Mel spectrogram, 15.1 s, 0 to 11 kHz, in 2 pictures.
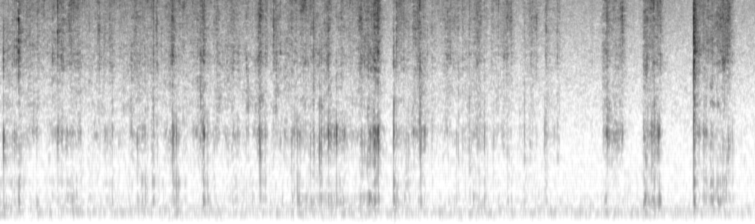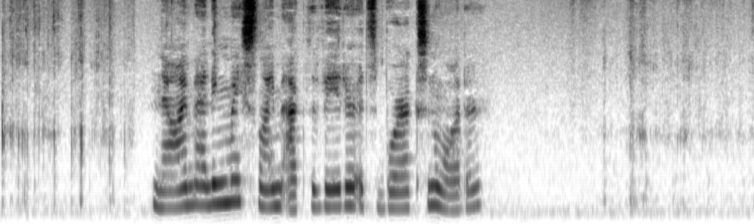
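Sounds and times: spoon stirring thick slime: 0:00.0 - 0:09.0, 0:13.4 - 0:15.0.

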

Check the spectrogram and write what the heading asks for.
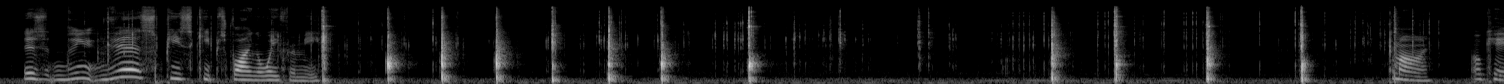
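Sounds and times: screwdriver knocking plastic bricks: 0:03.2 - 0:08.3, 0:10.0 - 0:14.4.

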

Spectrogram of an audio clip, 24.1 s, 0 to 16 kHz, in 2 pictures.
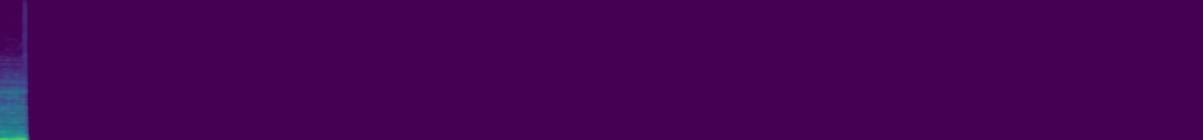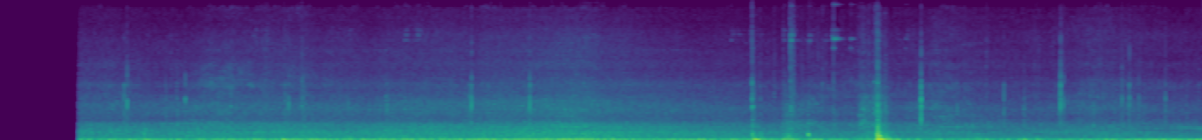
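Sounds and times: car engine and road noise: 0:00.0 - 0:00.3, 0:12.8 - 0:24.0.

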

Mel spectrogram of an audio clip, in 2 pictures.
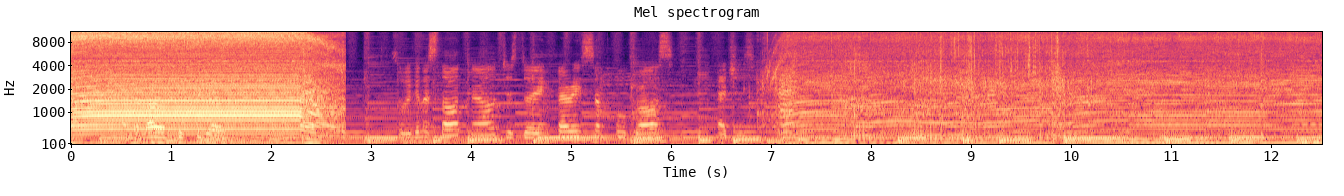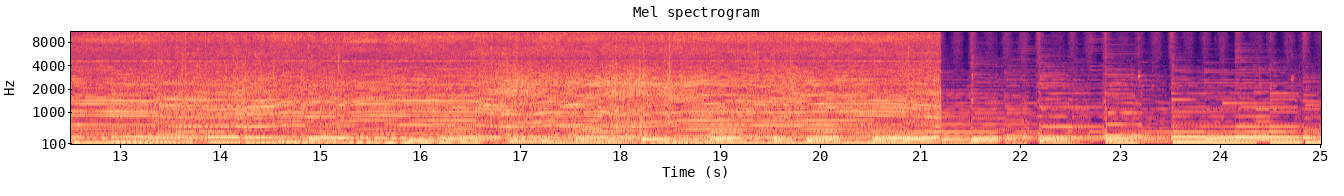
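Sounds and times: strimmer cutting grass: 0:00.0 - 0:02.8, 0:06.8 - 0:21.2
background music: 0:01.8 - 0:25.0.

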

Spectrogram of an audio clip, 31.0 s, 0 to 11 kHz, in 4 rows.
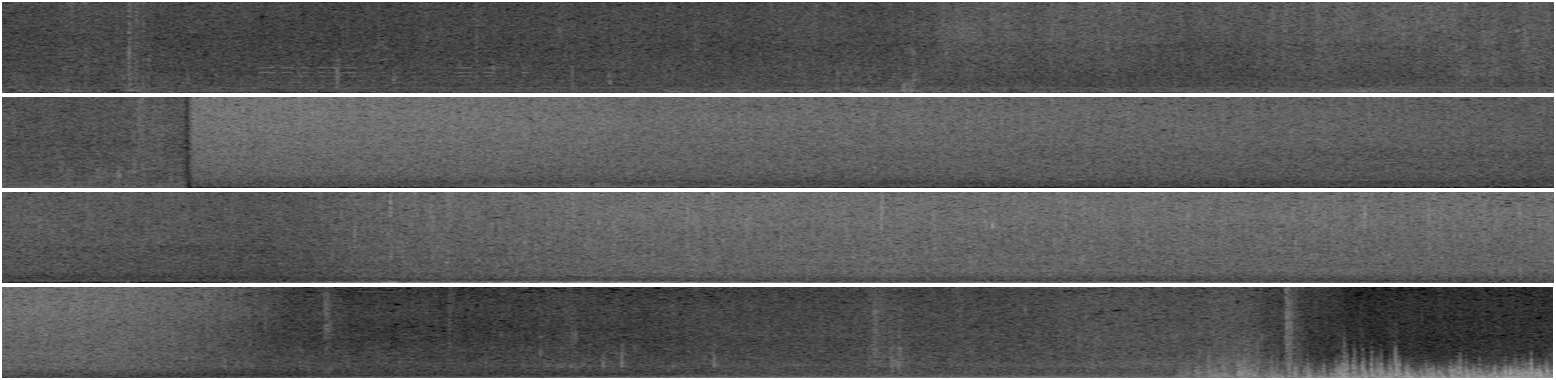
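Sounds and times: runoff water rushing over rocks: 0:02.0 - 0:31.0
rain hiss: 0:02.1 - 0:29.5
wind rumble on microphone: 0:02.9 - 0:08.3, 0:16.7 - 0:22.8, 0:24.7 - 0:31.0.

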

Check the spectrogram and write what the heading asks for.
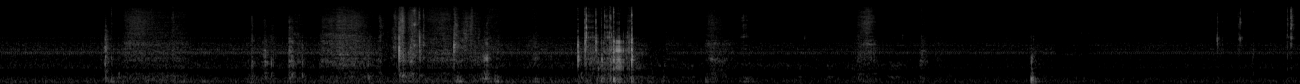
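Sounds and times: plastic pieces clicking and rustling: 0:05.8 - 0:06.4.

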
